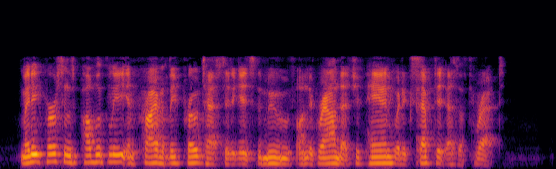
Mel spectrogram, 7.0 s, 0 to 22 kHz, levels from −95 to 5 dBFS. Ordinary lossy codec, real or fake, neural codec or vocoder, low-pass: AAC, 32 kbps; fake; codec, 16 kHz, 2 kbps, FunCodec, trained on LibriTTS, 25 frames a second; 5.4 kHz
